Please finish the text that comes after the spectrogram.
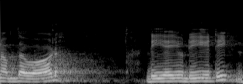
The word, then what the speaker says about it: Daudet: Pronunciation of the word D-A-U-D-E-T, Daudet.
